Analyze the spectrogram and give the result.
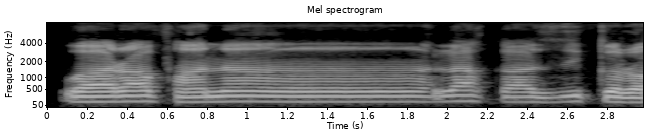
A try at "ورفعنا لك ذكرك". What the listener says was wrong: ফানা হয়ে যাচ্ছে, আইন গুলো উচ্চারণ করছেন না। ফা আইন জেবার ফা।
